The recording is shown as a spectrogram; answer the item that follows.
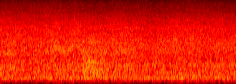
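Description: Steady, even hiss of background noise with no distinct tones or knocks: the ambient noise of the factory hall.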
